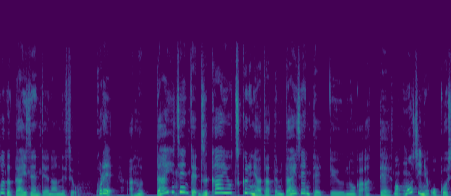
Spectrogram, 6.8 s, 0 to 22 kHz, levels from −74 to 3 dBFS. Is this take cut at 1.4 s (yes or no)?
yes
